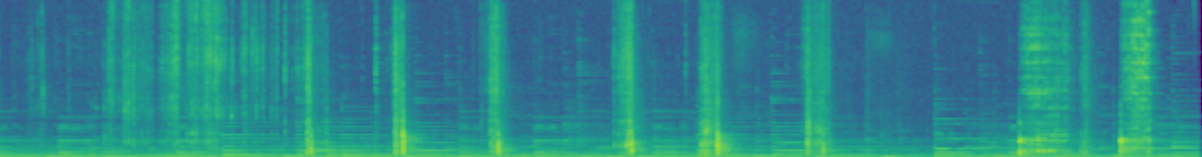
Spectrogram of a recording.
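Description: Knife chopping onion and garlic on a cutting board in a home kitchen, a steady run of sharp, close taps that speeds into a quick flurry near the end, over a low background hum.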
